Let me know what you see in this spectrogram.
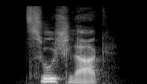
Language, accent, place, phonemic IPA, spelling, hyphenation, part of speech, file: German, Germany, Berlin, /ˈt͡suːˌʃlaːk/, Zuschlag, Zu‧schlag, noun, De-Zuschlag.ogg
- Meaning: 1. surcharge, additional charge, extra fee 2. extra pay, bonus, premium, compensation, supplement (for example for weekend or holiday work)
